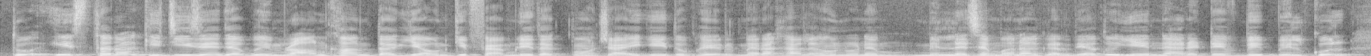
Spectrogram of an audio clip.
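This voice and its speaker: In this vlog, a man delivers a quick, analytical rundown of today's political stories. He speaks in a somewhat higher-than-average male register, explaining everything in an even, no-nonsense tone.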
